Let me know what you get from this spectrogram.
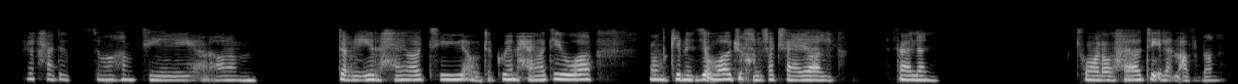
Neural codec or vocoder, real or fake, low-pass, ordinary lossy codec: codec, 24 kHz, 1 kbps, SNAC; fake; 5.4 kHz; none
